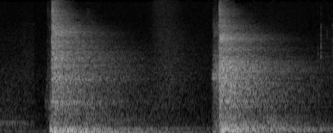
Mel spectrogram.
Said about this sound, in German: Oh, und jetzt geht die Tür da draußen auch noch zu.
